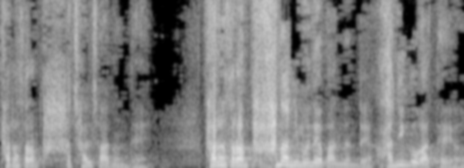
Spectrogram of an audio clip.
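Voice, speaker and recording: A man's high voice at a moderate pace, with very wide pitch swings. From Chungcheong, South Korea. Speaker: pastor and professor. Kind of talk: sermon. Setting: church. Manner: animated.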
